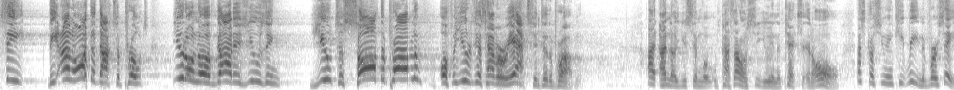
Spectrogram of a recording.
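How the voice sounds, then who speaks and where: A man with an extremely high pitch speaks at a moderate pace, his voice making very wide pitch swings. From Michigan, US. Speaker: pastor. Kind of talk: sermon. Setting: church. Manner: animated.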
